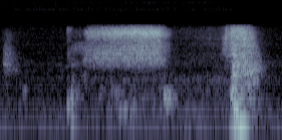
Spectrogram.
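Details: Sustained airy hiss of delivered breath, then a short valve-like puff: one breath cycle from the podcaster's own home mechanical ventilator, audible throughout a real spoken recording.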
